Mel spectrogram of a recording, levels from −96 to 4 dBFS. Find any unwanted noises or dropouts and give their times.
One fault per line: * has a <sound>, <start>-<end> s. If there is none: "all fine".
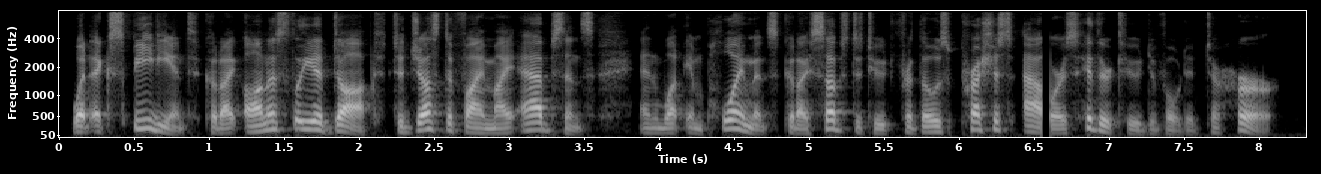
* has a dropout, 6.5-6.6 s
